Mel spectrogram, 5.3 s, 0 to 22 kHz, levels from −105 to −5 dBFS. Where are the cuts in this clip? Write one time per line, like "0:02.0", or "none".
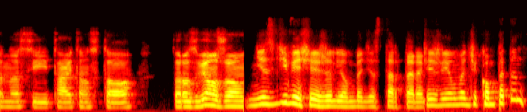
0:02.4
0:04.2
